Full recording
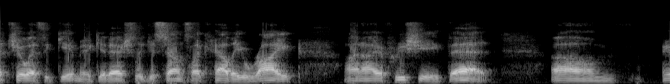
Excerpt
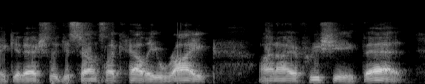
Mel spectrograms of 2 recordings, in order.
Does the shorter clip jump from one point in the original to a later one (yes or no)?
no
